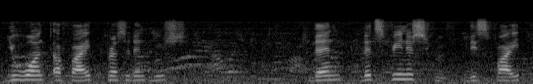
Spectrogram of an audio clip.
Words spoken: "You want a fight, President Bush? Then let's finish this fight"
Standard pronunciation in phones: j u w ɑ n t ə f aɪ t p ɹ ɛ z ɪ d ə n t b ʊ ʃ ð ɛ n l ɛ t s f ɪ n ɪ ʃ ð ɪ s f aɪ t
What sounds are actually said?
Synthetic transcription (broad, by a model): j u w ɑ n t ə f aɪ t p ɹ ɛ s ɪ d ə n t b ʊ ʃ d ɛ n l ɛ t s f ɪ n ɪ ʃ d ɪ s f aɪ t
